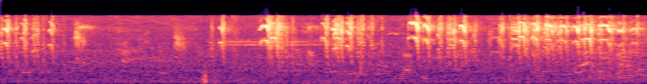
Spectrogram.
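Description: Small birds chirping in quick, repeated high chirps, thickening into a busy chatter in the second half, with a brief steady whistled note a couple of seconds in.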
